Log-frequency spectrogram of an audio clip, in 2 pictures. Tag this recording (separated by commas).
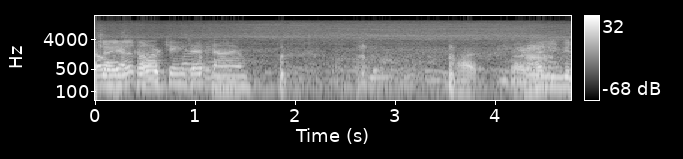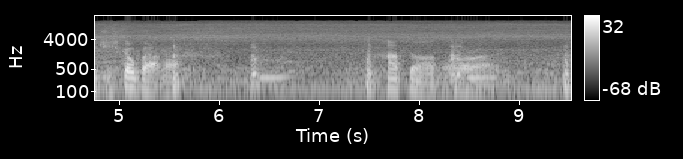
Speech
